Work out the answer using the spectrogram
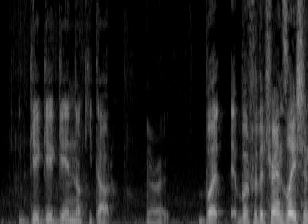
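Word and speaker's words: ゲゲゲの鬼太郎: Tooch, what was the, how do you actually pronounce the name? Gegege no Kitaro.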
